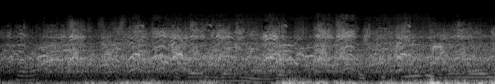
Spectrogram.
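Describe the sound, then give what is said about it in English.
A large flock of snow geese rising up into the air, probably disturbed by a hawk, honks in a dense, overlapping chorus, hundreds of calls blending into a continuous, loud clamor that never pauses. No one speaks. “and when the birds rose up, probably because of that hawk, so did he.”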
